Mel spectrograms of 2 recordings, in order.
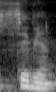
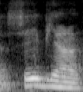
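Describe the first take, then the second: First: Short, firm "C'est bien", louder, with a falling end; 放饭盆时的夸奖. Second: High, loud, drawn-out "C'est bien" with a falling end; praising intonation. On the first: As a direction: say "C'est bien" loudly and briefly, dropping at the end. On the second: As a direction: praise the dog with a higher, longer "C'est bien". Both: Shown as a demonstration. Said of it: "Pas avec la même intonation".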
